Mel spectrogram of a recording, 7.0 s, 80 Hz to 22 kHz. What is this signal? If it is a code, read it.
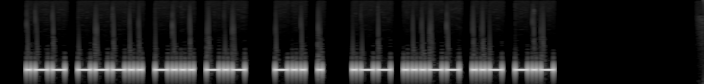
Morse code, heard as a keyed tone, about 28 wpm, 700 Hz. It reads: W8BK DE W3UK
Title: USA Callsign DE Callsign - 4 Characters - 28wpm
